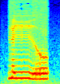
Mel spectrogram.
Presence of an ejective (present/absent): absent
